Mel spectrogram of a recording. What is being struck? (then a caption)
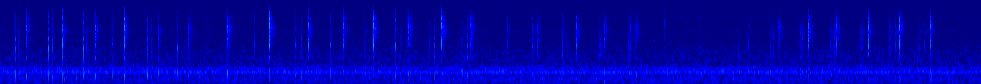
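Small plastic tub. Medium-length painted fingernails tap and scratch a small cylindrical plastic Orb Slimy Horror slime tub with a paper/plastic label, sealed and full of slime, held in both hands. The result is a quiet, steady stream of sharp, bright clicks with almost no ring, separated by soft scratching, over a faint constant hum.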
